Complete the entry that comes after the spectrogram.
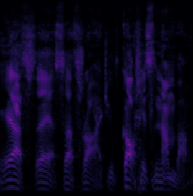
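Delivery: lightly voiced German villain accent; hint of a hammy German accent; Jeremy Irons German accent. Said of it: "Jeremy Irons ... for going".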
